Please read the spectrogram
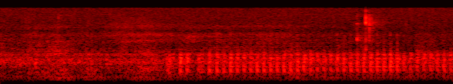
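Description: Webster Lark record player's turntable motor running with the platter spinning, a steady hum, before the needle is set down. A faint tick near the end.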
